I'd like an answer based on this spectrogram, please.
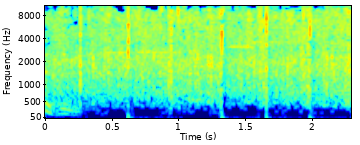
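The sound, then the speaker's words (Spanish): Audience applause honoring a retired football player, dense and loud continuous clapping with a few sharper individual claps standing out. “De manera, pueden aplaudir.”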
